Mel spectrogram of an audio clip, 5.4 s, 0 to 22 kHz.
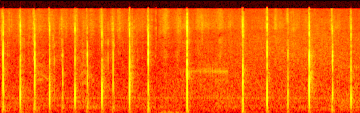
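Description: Fingers with long nails pull, snap and rub the thin black elastic cross straps of a top, producing 19 sharp, dry snaps with almost no ring. The snaps are irregularly spaced over a quiet, faint hiss, and a brief soft rubbing tone appears in the middle pause.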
